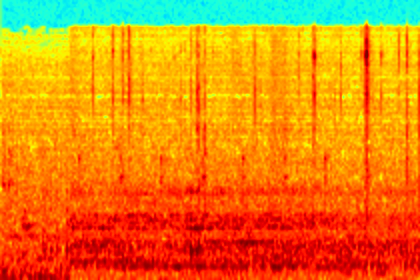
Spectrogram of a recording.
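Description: A component lead scrapes and clicks against a circuit board.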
